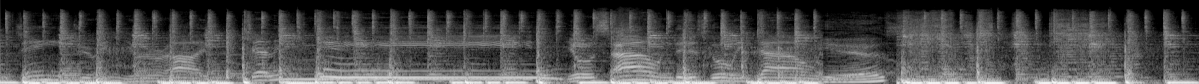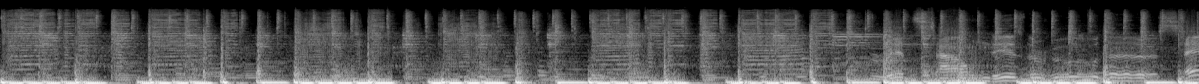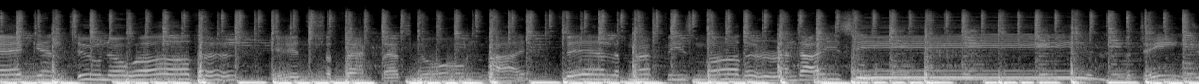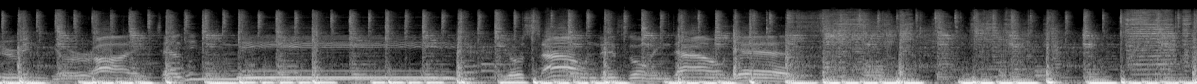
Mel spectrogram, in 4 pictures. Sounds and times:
Music: 0.0s - 47.9s.

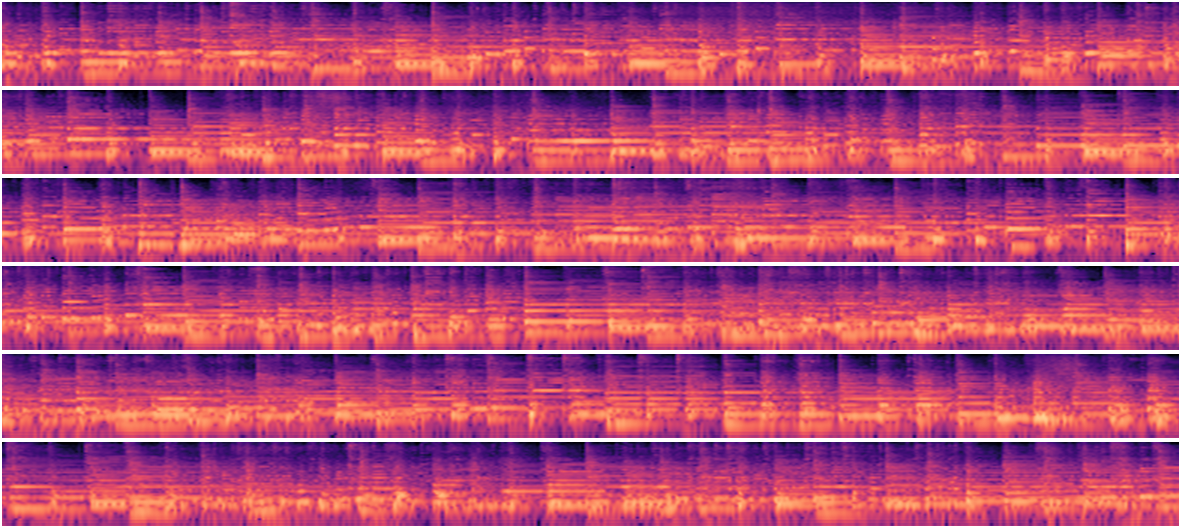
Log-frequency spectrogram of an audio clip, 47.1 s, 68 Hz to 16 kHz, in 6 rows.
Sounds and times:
Mandolin: 0.0s - 47.0s
Ukulele: 0.0s - 47.0s.

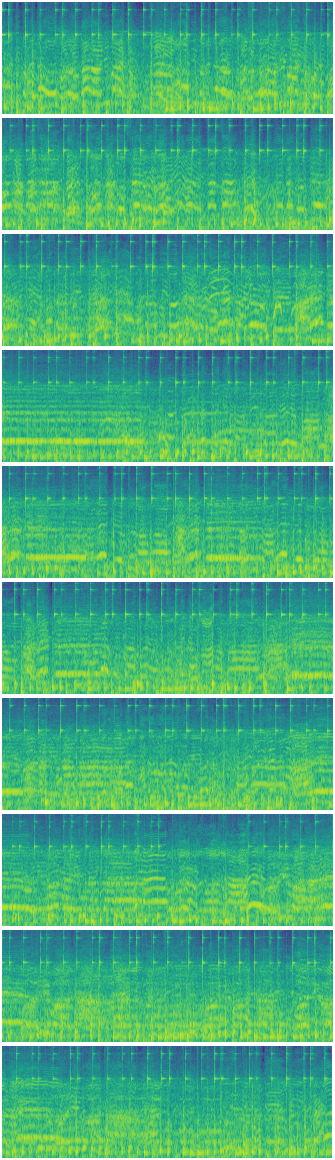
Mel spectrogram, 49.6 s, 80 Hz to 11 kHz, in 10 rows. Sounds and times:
Male singing: 0.0s - 49.6s
Music: 0.0s - 49.6s.

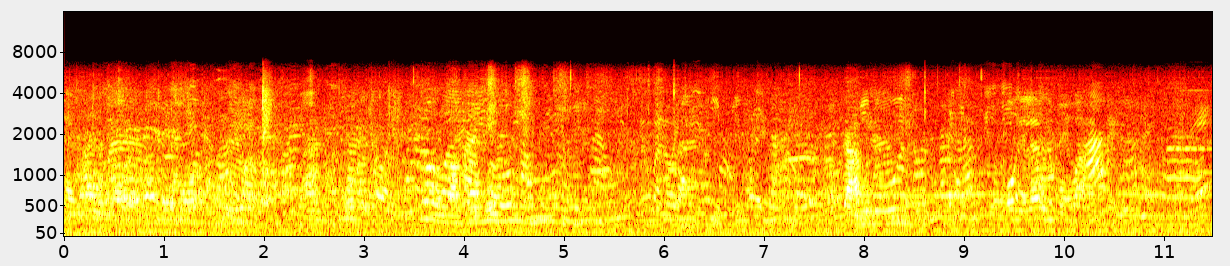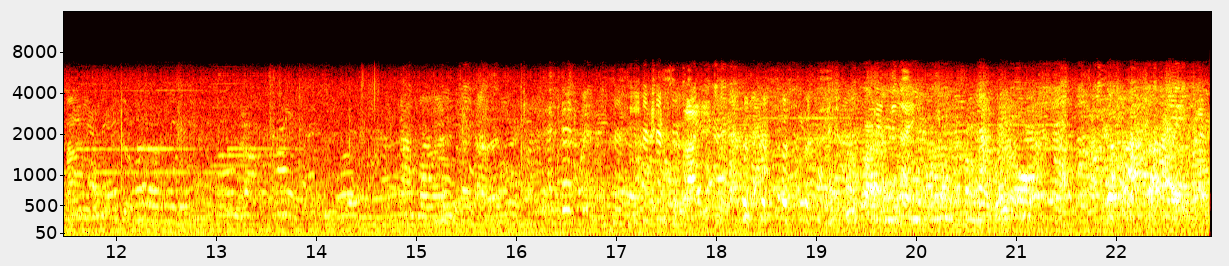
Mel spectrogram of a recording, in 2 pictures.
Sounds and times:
Speech: 0.0s - 22.9s.

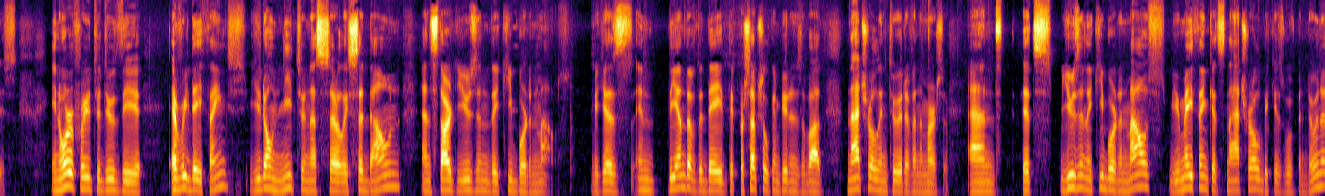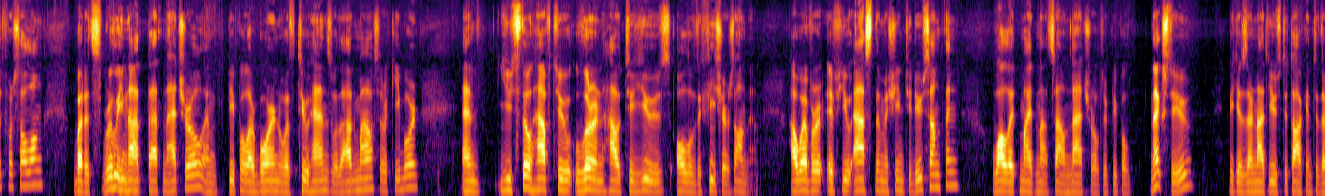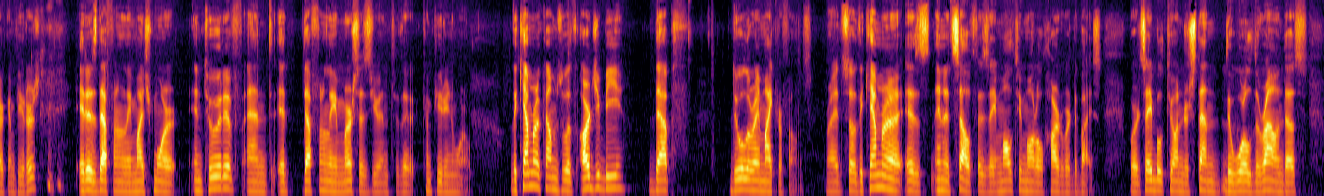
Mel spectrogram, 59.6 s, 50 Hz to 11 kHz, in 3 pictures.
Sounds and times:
Speech: 0.0s - 26.2s, 26.8s - 46.8s, 47.4s - 50.1s, 50.7s - 59.4s.

